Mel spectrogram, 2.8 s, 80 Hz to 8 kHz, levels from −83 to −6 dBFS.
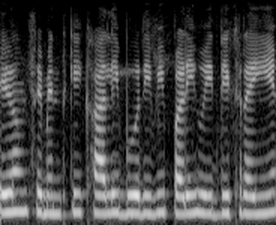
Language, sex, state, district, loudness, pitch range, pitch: Hindi, female, Chhattisgarh, Bilaspur, -25 LUFS, 235-245 Hz, 235 Hz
